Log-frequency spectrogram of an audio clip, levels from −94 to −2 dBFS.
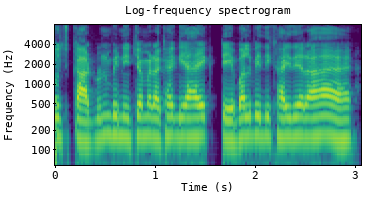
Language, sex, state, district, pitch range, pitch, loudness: Hindi, male, Jharkhand, Garhwa, 150-160 Hz, 155 Hz, -17 LUFS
